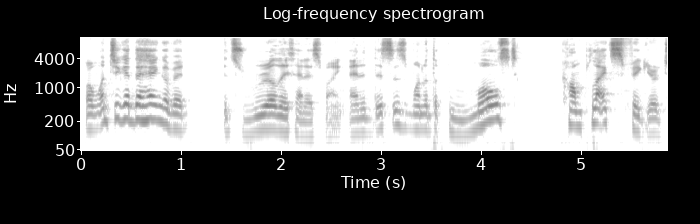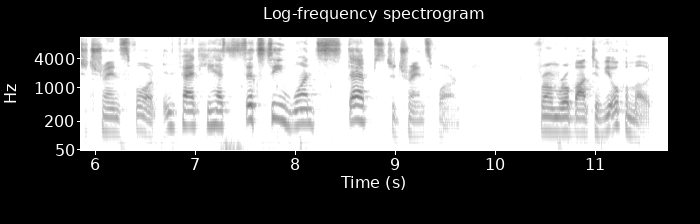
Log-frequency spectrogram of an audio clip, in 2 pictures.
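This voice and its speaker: A man reviewing and demonstrating a toy at a table indoors, talking haltingly and often repeating words and phrases. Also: mid-range voice, very animated, darkish tone.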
